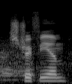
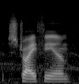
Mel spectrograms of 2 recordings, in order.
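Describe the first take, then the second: First: Stryfium with a short i as in strip; short i name. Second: Stryfium with a long i as in stripe; long i name. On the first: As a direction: say Stryfium as strif-ee-um. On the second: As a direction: say Stryfium as strife-ee-um. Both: Shown as a demonstration.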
